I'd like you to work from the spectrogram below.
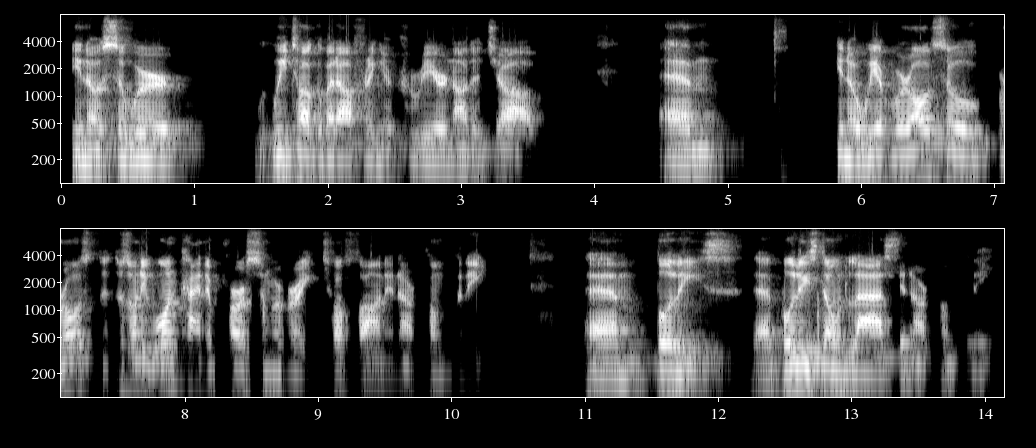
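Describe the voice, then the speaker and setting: A man's voice: deep voice, moderate pace, pushed and bright, highs cut off. A man speaking as a panel guest, firm and plain-spoken, with fillers. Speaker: panel guest, company leader. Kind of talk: webinar panel answer.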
